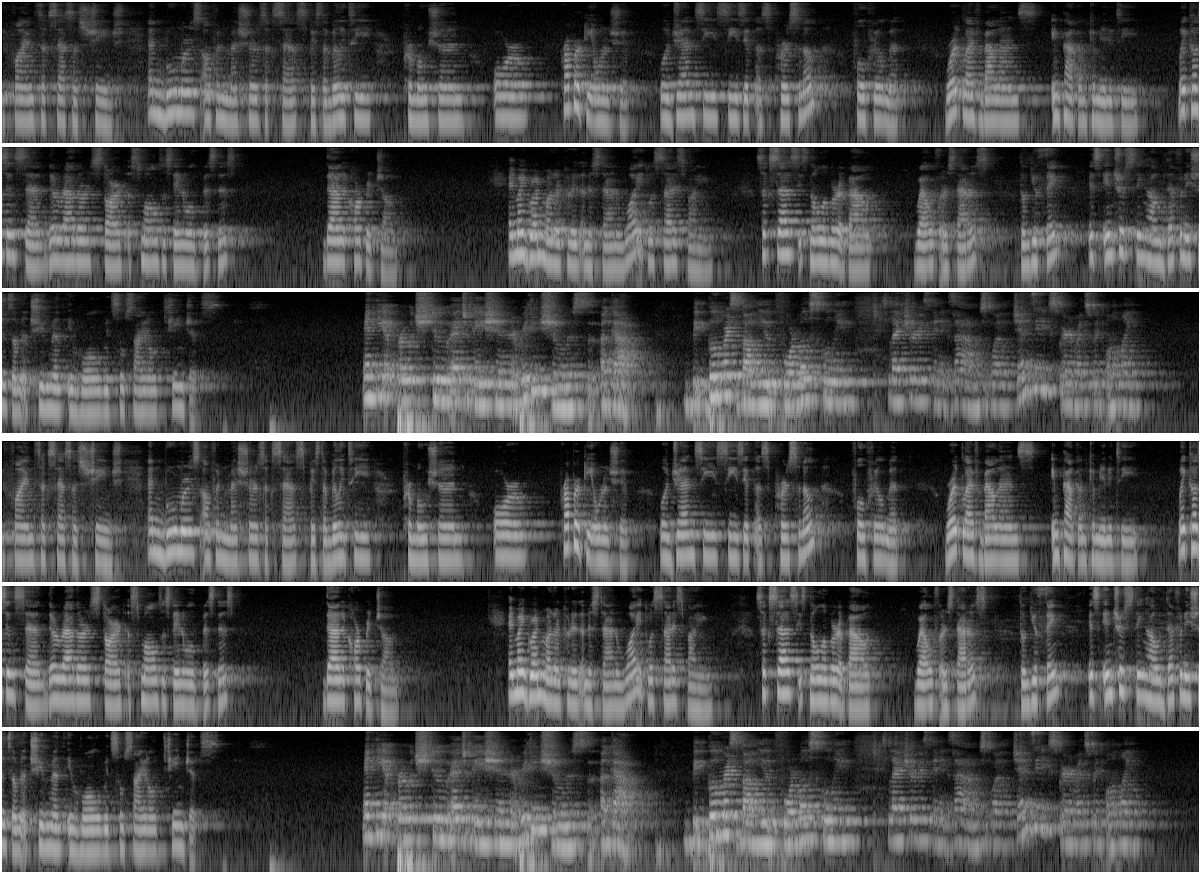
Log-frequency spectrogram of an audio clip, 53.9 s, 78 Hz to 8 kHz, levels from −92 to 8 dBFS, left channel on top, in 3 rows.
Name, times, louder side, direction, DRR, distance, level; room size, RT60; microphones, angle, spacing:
voice 1, 0.0-5.8 6.0-6.9 7.4-7.9 8.4-9.4 9.9-12.4 12.8-13.5 14.1-15.5 15.7-17.0 17.6-21.4 22.8-23.9 25.3-28.6 29.3-31.0 31.6-32.7 33.2-33.8 34.2-39.1, right 3 dB, 45° right, 10 dB, 0.7 m, -30 dB
voice 2, 41.3-45.3 46.1-52.9, left 1 dB, 25° right, -7 dB, 4.9 m, -30 dB
22.5 x 8.1 x 6.9 m, 1.3 s
head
